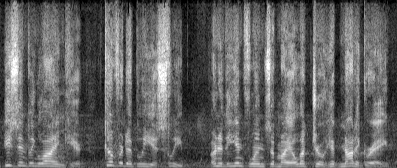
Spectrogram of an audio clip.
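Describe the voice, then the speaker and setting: Man playing an eccentric high-voiced radio scientist. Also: sing-song, moderate pace, fairly bright tone. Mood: reassuring, proud. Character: kindly eccentric male scientist of the future, absorbed and reassuring. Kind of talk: old-time radio serial acting. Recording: reverberant, noisy stage-like recording.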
